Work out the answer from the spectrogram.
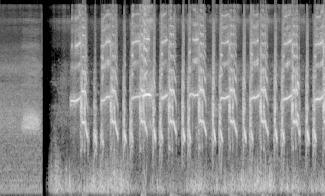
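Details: Grey francolin (teetar) calling loudly after a brief hiss and a gap: fast, ringing, harmonic notes repeated nearly twice a second, each a high clipped note followed by a sliding, falling phrase, in a steady run.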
